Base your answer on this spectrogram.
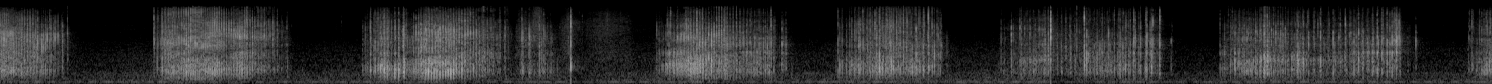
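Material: Plastic.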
